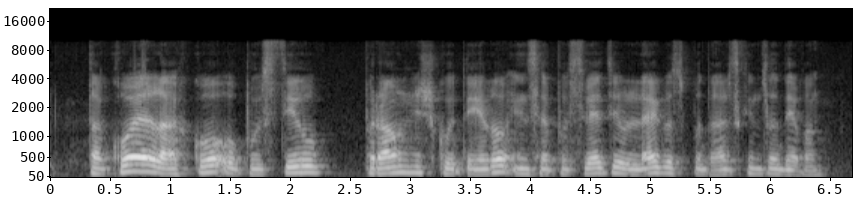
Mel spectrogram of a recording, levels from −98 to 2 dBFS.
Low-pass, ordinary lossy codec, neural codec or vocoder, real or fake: 9.9 kHz; none; vocoder, 22.05 kHz, 80 mel bands, WaveNeXt; fake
